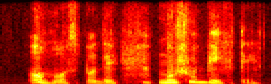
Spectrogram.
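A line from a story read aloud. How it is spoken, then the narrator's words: Anxious exclamation. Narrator (Ukrainian): тривожно вигукнув Бегмен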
